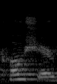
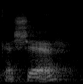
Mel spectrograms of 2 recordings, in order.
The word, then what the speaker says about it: kosher: kept you kosher homes the word kosher by the way is Ashkenazic we say cashier which is the Sephardic pronunciation everybody but cashier meat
